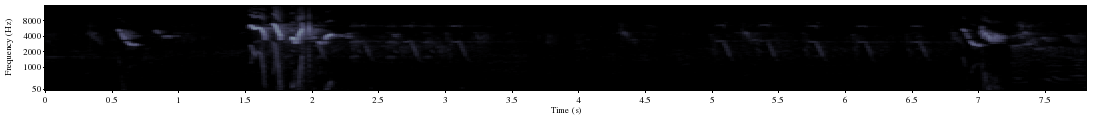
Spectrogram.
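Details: Indian robin song: short, sharp high chirps and twittering notes in scattered bursts, with a loud, rapid, buzzy flourish near the start and a further chirpy phrase at the end, in otherwise quiet surroundings.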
